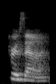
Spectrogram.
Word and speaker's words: Frisone: gosh how do you say your last name frone frone yeah frone okay yay okay frone is a subcon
